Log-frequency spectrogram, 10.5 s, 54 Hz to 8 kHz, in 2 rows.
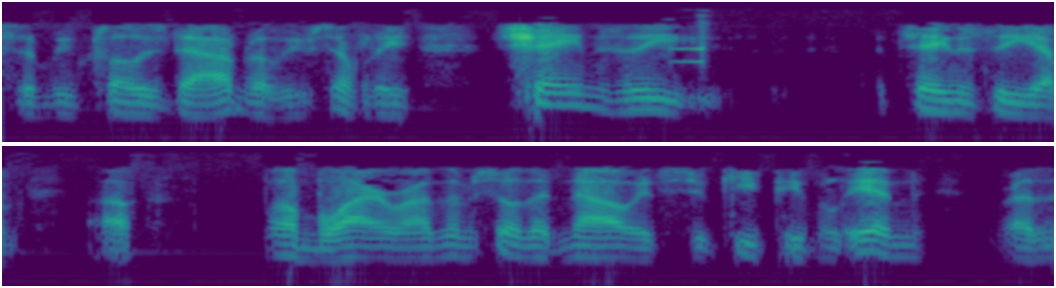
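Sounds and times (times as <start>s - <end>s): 
speech: 0.0s - 3.7s, 4.4s - 10.5s
telephone beeps signalling an incoming caller on a phone-in line: 3.3s - 3.6s.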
